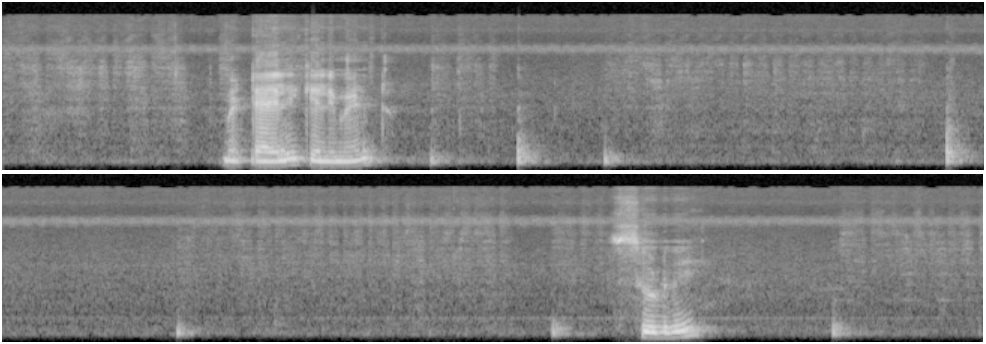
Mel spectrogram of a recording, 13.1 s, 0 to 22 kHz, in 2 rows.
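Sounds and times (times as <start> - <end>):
marker writing on whiteboard: 0.0 - 1.3, 2.8 - 6.5, 7.7 - 10.7, 12.0 - 13.0
marker tapping: 2.8 - 6.5, 7.7 - 10.5, 12.0 - 13.0.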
